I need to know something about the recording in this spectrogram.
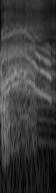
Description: Maggot Bark; Warframe; Proto Infested

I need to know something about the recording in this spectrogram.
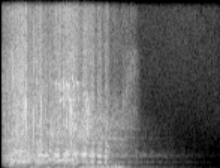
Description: Infested Big Ashen Vocal Attack Death; Warframe

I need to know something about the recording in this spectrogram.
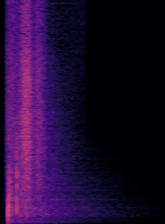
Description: Step Perforated Metal; Warframe; Koumei

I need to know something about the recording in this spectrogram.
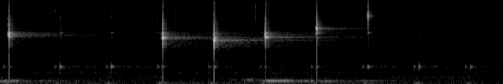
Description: Terrarium Drips; Warframe; Ambience; Entrati

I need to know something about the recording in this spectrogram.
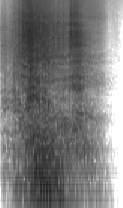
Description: Kubrow Armored Vocal Breath Walk; Warframe

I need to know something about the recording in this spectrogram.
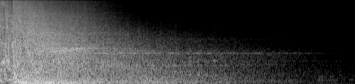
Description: Incarnon Wrist Gun Alt Shot, Weapons; Warframe; Tenno

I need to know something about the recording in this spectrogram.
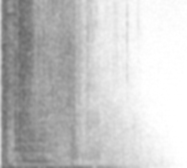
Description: Void Dragon Beam Shot; Enemies; Abilities; Warframe; Duviri

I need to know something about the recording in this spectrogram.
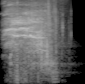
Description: root spider vocal death; Animals; Spiders; Vocals

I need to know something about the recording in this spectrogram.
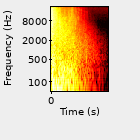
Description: Gunbrella Shot; Weapons; Warframe; Tenno; Koumei

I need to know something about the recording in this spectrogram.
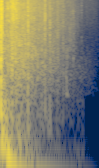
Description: Snow Ball Impact; Warframe

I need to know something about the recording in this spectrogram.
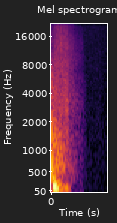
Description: Operator Run Metal, Footsteps; Warframe

